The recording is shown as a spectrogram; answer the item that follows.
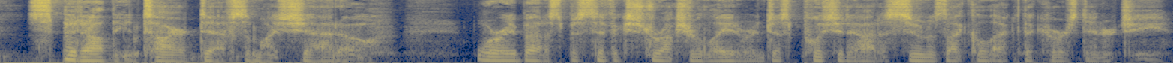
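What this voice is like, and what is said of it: Deep, shadowy character voice. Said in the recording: “do a better voice ... It's going to be deep and... going to have some shadow to it”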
